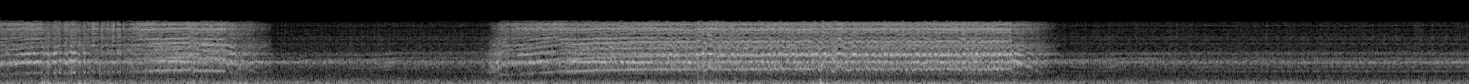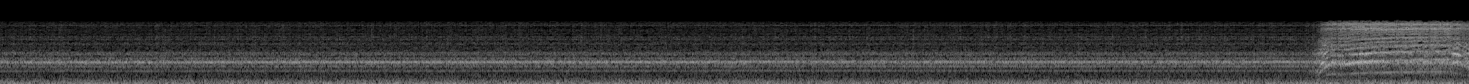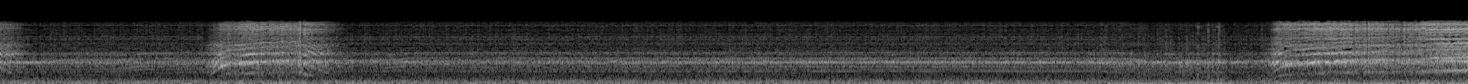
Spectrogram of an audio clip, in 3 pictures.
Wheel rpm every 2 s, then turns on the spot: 140, 30, 80, 160, 150, 20, 0, 0, 0, 0, 0, 0, 0, 10, 100, 30, 30, 0, 0, 0, 20, 140.
none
